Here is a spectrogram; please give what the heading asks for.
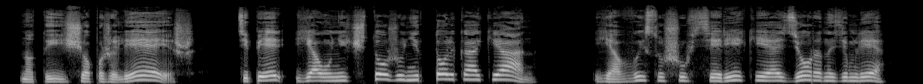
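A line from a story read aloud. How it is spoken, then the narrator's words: Growling. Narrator (Russian): рычал он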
